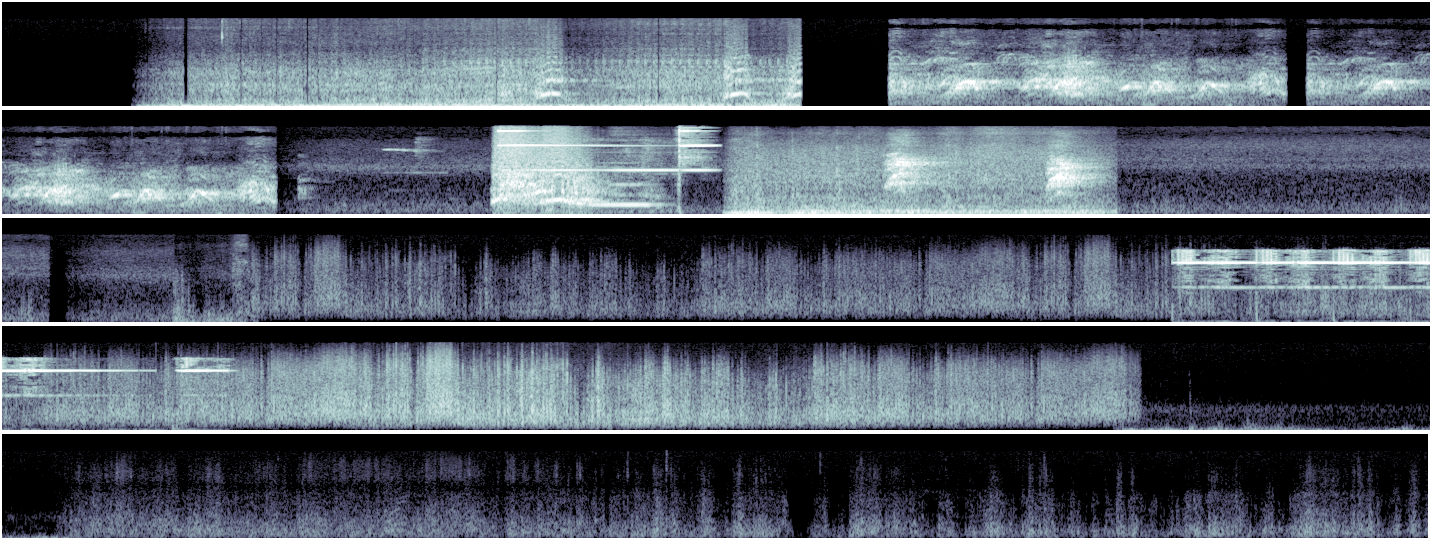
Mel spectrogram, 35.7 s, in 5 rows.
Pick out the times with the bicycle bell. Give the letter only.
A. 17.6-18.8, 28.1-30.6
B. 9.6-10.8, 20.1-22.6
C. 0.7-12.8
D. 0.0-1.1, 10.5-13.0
B.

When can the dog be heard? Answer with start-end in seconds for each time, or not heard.
0.7-12.8.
